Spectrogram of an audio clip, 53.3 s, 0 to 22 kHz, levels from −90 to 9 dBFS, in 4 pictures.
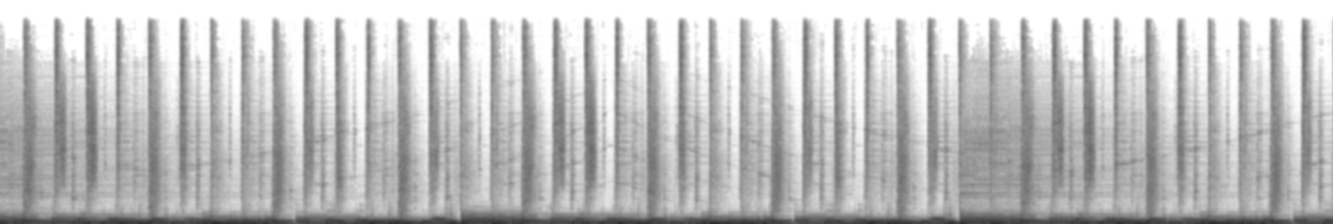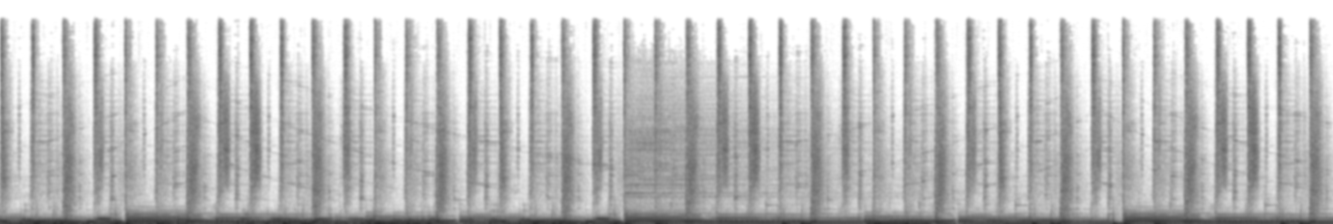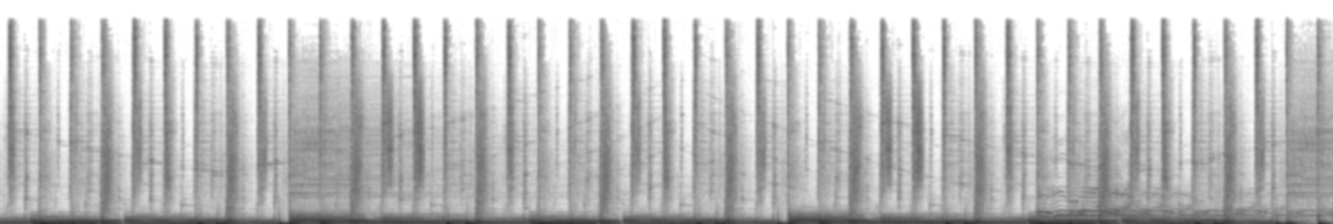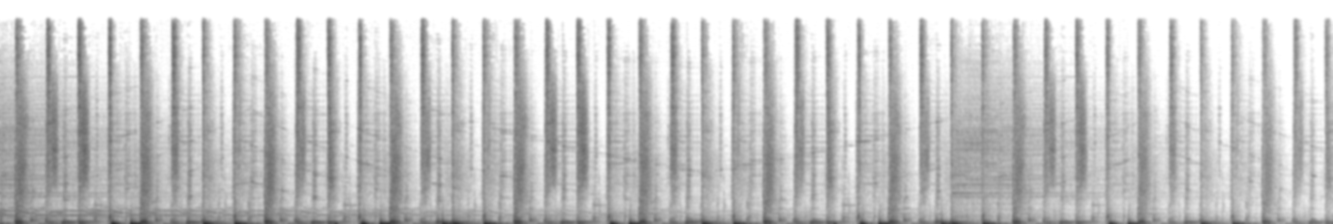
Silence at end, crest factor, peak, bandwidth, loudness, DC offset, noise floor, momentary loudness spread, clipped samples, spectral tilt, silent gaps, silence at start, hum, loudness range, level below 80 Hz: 0 s; 14 dB; 0 dBFS; over 20 kHz; -15 LUFS; under 0.1%; -35 dBFS; 10 LU; under 0.1%; -6.5 dB/octave; none; 0 s; none; 8 LU; -22 dBFS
